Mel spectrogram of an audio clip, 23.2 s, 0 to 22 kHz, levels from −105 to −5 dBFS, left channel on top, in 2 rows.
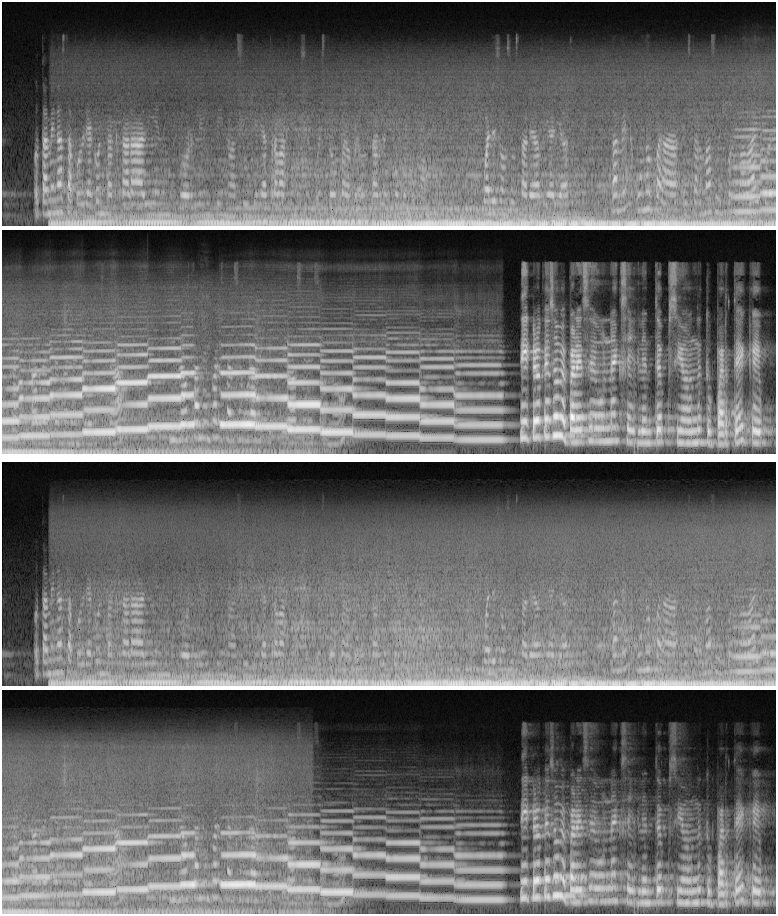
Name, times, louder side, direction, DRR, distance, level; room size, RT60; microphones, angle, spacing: voice 1, 0.5-6.4 7.2-8.5 9.1-13.5 14.1-16.8, left 3 dB, 25° left, 8 dB, 1.2 m, -33 dB
sound 1, 0.7-16.3, equal, 40° right, 1.7 m, -25 dB
Wind instrument woodwind instrument, 10.9-14.5 14.9-19.2, left 3 dB, 55° left, 0.7 m, -20 dB
voice 2, 19.4-23.0, left 4 dB, 80° left, 11 dB, 1.0 m, -22 dB
25.0 x 18.5 x 9.8 m, 1.3 s
head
